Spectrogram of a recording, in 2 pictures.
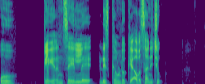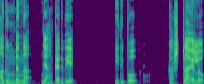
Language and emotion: Malayalam, sad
